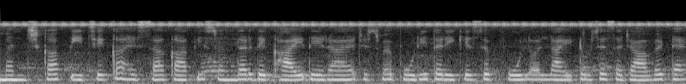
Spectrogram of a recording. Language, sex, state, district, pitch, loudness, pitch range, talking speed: Hindi, female, Bihar, Madhepura, 225 Hz, -13 LUFS, 215-230 Hz, 185 wpm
